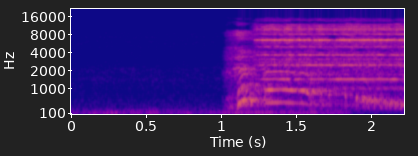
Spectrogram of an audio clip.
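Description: A mobile phone ringtone starts suddenly about a second in, loud and bright, with many steady high tones ringing together and a shifting melody beneath them. Before that there is near silence.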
